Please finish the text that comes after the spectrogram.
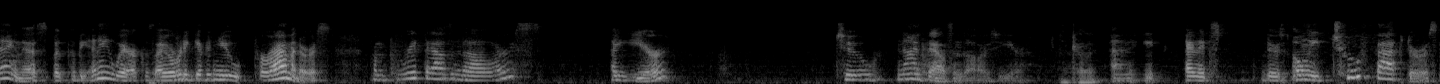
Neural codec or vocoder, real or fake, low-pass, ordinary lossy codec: vocoder, 24 kHz, 100 mel bands, Vocos; fake; 7.2 kHz; Opus, 16 kbps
